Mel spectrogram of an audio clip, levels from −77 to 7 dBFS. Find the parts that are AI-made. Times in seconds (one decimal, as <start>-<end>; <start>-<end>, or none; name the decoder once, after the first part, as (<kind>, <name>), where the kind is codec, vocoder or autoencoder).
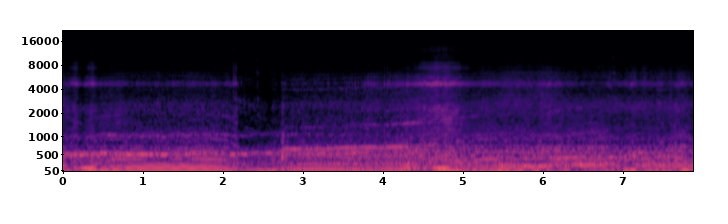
0.0-0.8 (vocoder, Vocos); 4.3-7.9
